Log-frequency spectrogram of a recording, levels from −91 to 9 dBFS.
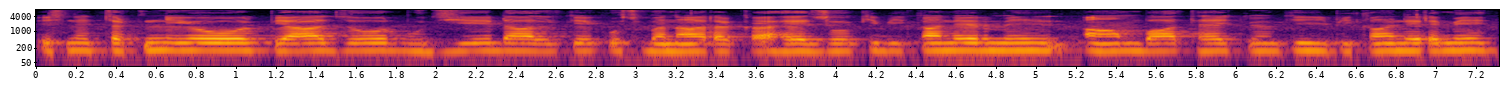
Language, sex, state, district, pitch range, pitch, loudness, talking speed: Hindi, male, Rajasthan, Bikaner, 160-170 Hz, 165 Hz, -16 LUFS, 180 wpm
